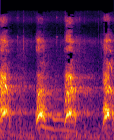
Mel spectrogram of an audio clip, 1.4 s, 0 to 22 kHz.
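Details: Weimaraner, seven months old, in training, giving four sharp barks spaced about 0.4 seconds apart, each a short bright burst with a strong harmonic stack.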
